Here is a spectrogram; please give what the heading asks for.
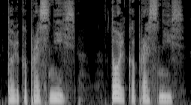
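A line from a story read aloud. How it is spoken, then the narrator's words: Whisper. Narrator (Russian): шептал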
